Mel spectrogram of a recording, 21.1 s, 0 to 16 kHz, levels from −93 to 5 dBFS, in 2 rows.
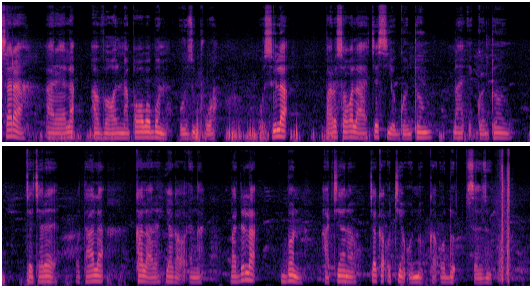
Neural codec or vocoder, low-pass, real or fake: none; 14.4 kHz; real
